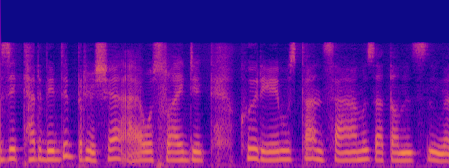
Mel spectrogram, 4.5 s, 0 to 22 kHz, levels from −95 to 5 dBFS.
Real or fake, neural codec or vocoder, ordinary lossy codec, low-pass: fake; codec, 16 kHz, 0.5 kbps, FunCodec, trained on LibriTTS, 25 frames a second; none; none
